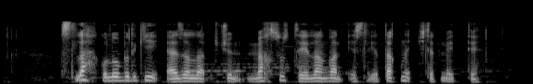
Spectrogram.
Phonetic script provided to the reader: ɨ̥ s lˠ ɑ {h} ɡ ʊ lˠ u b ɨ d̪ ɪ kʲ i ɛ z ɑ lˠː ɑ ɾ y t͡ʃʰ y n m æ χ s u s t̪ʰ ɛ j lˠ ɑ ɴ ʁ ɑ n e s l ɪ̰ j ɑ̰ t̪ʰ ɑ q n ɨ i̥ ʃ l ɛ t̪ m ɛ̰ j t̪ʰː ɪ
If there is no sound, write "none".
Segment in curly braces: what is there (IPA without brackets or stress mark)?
h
